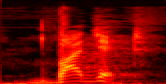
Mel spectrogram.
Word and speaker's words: budget: u d g t budget b u d g e t budget uh we wrongly pronounce it as budget the is there but yet actually in english that d is silent it is budget and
